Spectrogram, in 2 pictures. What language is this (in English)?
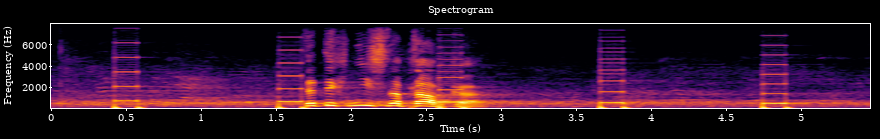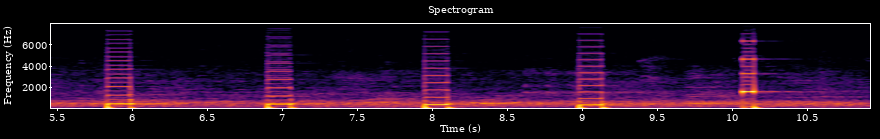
Ukrainian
